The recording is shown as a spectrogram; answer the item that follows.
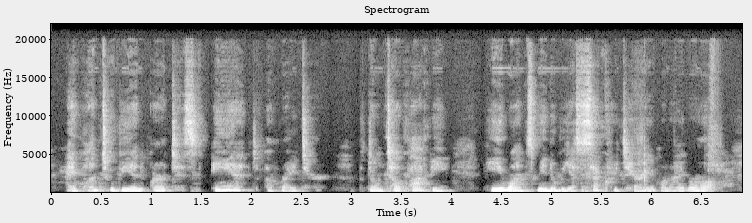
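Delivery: hushed, confiding half-whisper under the breath. Reading aloud a narrator confiding a secret to Baba: half-whispering. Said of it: "And in a whisper".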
